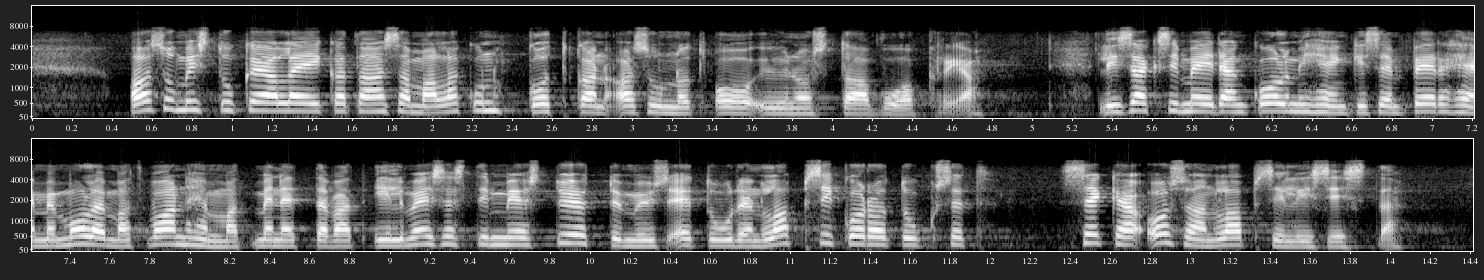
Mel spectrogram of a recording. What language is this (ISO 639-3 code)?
fin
